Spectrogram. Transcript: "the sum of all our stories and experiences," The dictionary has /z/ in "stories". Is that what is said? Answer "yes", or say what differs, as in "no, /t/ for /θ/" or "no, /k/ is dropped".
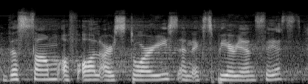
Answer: no, /s/ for /z/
